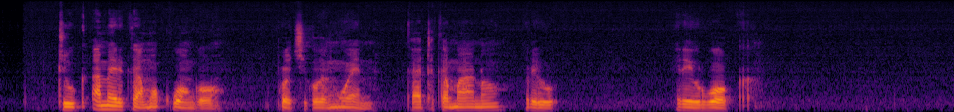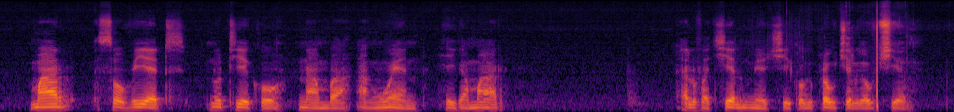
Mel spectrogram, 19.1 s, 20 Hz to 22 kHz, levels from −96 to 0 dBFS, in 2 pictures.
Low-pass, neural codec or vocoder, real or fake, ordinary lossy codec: none; vocoder, 44.1 kHz, 128 mel bands, Pupu-Vocoder; fake; none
